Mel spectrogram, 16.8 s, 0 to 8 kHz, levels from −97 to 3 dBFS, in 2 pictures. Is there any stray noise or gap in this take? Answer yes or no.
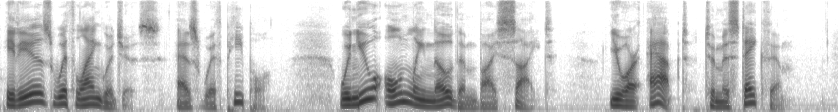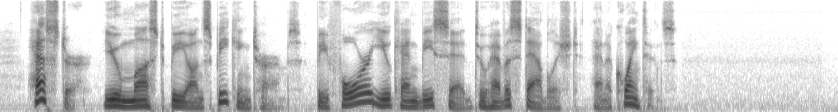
no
